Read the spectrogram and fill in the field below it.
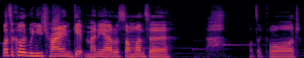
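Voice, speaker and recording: A man's voice: a little high, moderate pace, a bit bright, clean tone. A man streaming a game with casual, joking reaction commentary and a giggly manner. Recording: faint game music behind the voice.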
